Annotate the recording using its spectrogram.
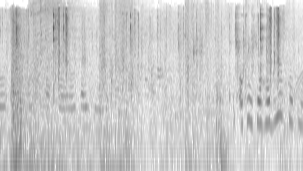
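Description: Wooden walls are built with quick knocking thuds.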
